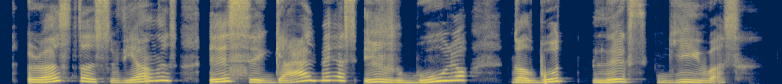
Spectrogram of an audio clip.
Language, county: Lithuanian, Vilnius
